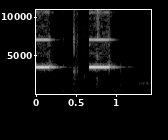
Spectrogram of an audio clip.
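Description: Sharp high-pitched electronic alarm chirps from a fire alarm control panel signal, a short burst then a longer one, over a steady low hum, with no talking.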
